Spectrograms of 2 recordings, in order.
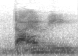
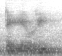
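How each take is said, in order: First: "diary" with an eye vowel, DIE-uh-ree; pronounced as diary. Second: "dairy" with an ay vowel, DAY-ree; pronounced as dairy. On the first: Teacher separating diary from dairy for students, "diary" as DIE-uh-ree. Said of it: "I'm pronouncing it as diary". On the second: Teacher showing the confused word, "dairy" as DAY-ree. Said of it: "I'm pronouncing it as diary, not dairy". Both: Shown as a demonstration.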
